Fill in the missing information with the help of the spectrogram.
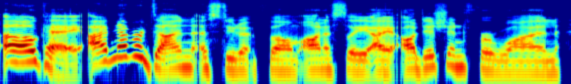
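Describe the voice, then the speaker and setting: A woman's voice: lowish voice, very animated, moderate pace, a bit bright, smooth, no room sound, studio quality. A woman host chatting casually in an interview, laughing often and leaning on fillers as she talks. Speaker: interviewer and actress.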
